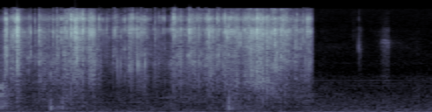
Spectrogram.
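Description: Clear plastic packaging crinkling as it is handled and opened by hand, stopping abruptly about three seconds in, followed by a few faint clicks.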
